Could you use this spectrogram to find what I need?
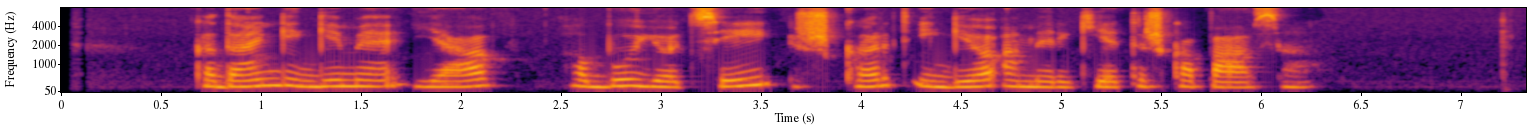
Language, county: Lithuanian, Panevėžys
